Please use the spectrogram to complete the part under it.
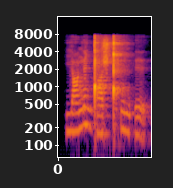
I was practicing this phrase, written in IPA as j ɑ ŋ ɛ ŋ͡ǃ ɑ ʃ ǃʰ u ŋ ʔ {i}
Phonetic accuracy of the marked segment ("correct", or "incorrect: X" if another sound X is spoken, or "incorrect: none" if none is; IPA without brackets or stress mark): incorrect: ɪ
